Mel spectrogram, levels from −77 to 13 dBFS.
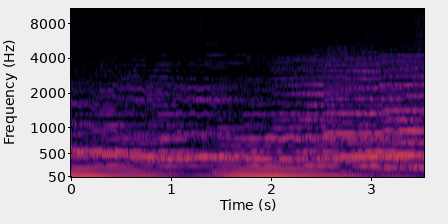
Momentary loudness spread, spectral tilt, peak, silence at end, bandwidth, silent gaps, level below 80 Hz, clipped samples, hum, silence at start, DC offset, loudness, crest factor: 5 LU; -7 dB/octave; -22 dBFS; 0 s; 9.6 kHz; none; -40 dBFS; under 0.1%; none; 0 s; under 0.1%; -36 LUFS; 12 dB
